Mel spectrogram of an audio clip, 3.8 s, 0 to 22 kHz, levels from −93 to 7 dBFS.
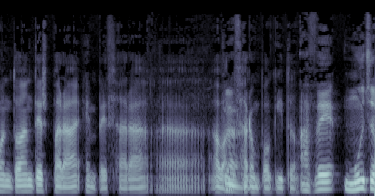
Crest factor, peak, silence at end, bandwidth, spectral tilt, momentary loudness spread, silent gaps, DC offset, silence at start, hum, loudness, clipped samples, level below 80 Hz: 18 dB; -6 dBFS; 0 s; 17 kHz; -6 dB/octave; 11 LU; none; under 0.1%; 0 s; none; -24 LUFS; under 0.1%; -62 dBFS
